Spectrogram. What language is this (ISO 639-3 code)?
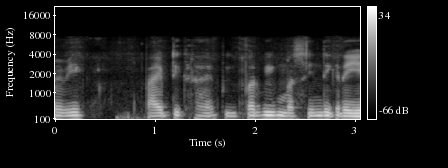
urd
